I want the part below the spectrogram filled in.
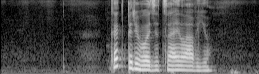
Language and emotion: Russian, positive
